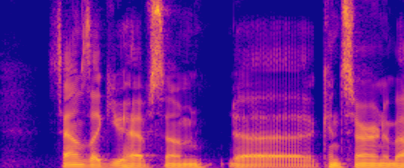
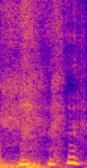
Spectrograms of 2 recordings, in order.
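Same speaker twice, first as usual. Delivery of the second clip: high laugh. Real, not acted. Laughing at joke.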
